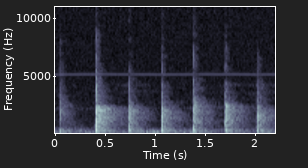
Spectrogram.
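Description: One man clapping his hands about six times, evenly at roughly three claps a second.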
